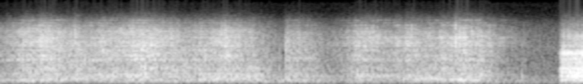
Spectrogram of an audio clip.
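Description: Remotely operated iron gate's mechanism rumbling as the gate opens by itself, swelling and easing about once a second, then stopping just before the end.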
